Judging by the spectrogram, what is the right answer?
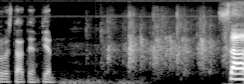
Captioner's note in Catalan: aplaudiments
